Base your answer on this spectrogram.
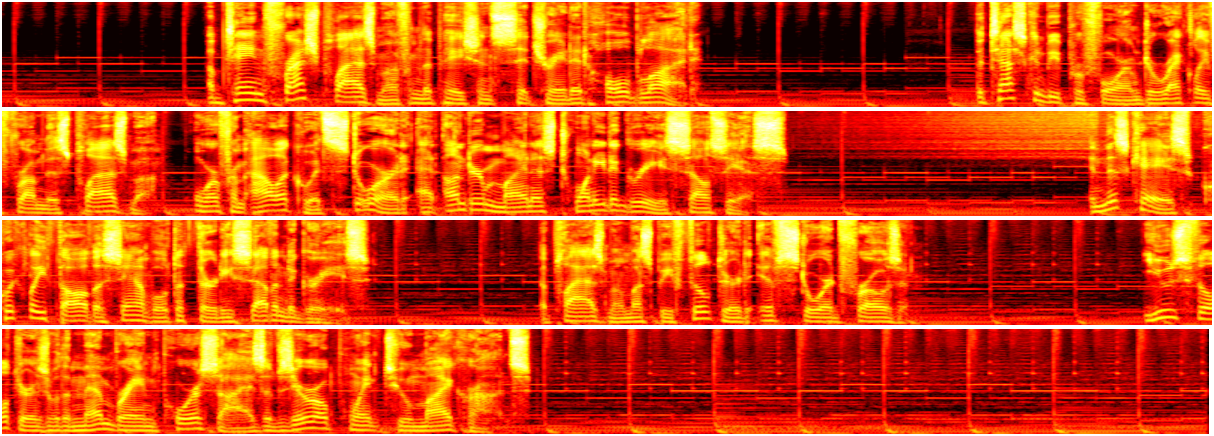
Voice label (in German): Video Tutorial Profi Publikum, NATIVE; PROFISPRECHER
